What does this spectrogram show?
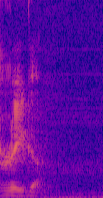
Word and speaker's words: Riga: example concordance for word Riga or rig of is with a long I and we see some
